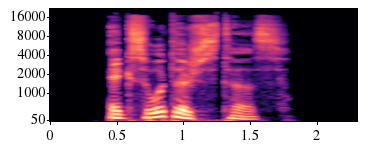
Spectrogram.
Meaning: strong/mixed nominative/accusative neuter singular superlative degree of exotisch
- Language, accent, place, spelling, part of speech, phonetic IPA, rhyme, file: German, Germany, Berlin, exotischstes, adjective, [ɛˈksoːtɪʃstəs], -oːtɪʃstəs, De-exotischstes.ogg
